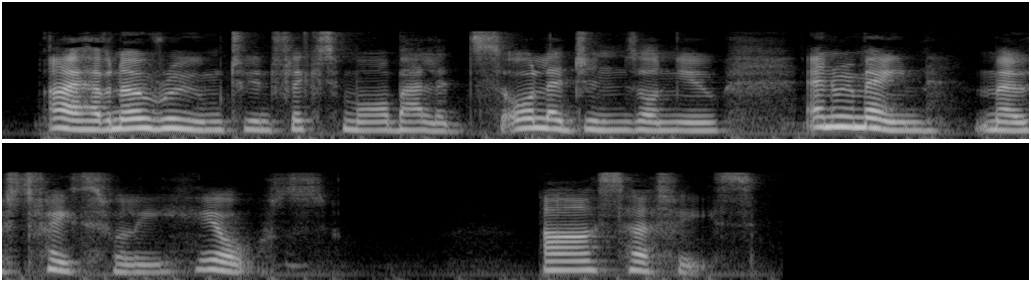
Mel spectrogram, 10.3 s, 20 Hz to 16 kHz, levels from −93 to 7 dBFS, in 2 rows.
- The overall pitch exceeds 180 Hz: Yes, high, 190 Hz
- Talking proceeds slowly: Yes, slow, 110 wpm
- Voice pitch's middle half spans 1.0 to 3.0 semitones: Yes, narrow, 2.6 semitones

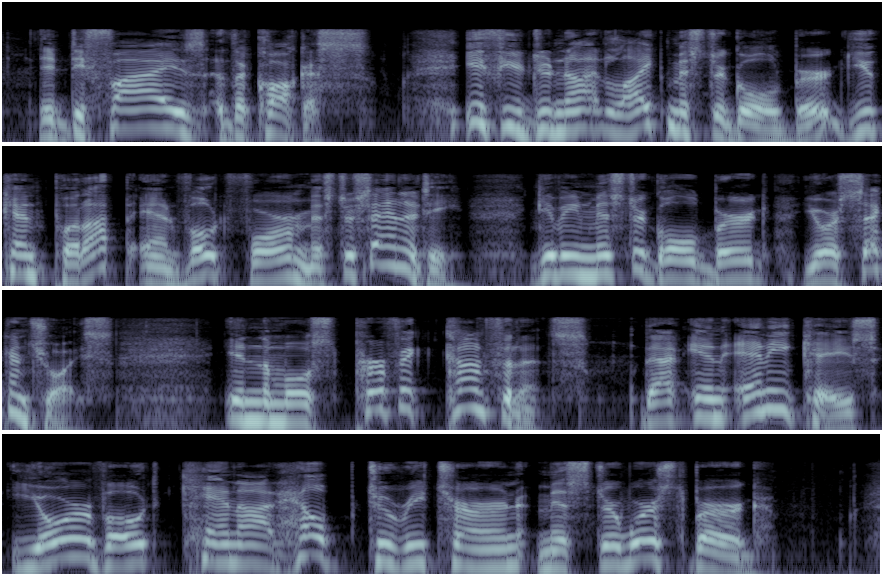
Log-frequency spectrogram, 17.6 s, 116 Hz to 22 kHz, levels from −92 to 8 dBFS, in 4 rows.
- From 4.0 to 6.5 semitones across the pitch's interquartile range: Yes, average, 4.9 semitones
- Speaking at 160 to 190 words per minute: No, average, 145 wpm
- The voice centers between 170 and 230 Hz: Yes, medium, 185 Hz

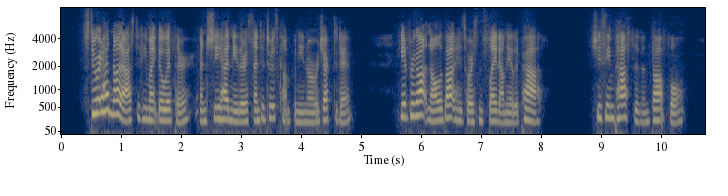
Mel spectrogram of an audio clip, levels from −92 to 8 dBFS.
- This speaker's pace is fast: Yes, fast, 220 wpm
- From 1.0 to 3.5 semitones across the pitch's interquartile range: No, average, 4.4 semitones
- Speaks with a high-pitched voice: Yes, high, 220 Hz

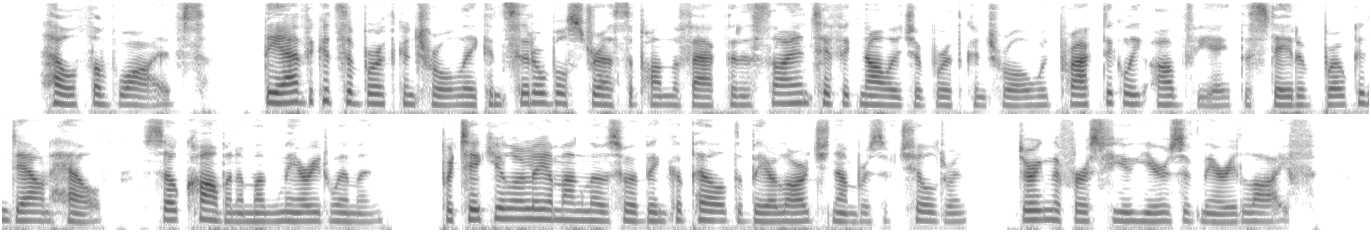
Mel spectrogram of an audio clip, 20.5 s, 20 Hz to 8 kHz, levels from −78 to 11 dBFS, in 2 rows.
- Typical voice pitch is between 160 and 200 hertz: Yes, high, 190 Hz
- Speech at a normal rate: Yes, average, 165 wpm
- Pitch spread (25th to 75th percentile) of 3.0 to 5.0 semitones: No, narrow, 2.5 semitones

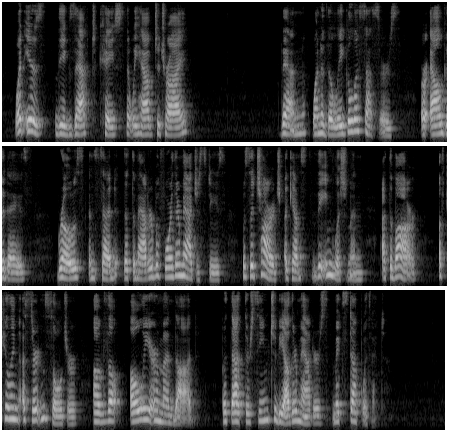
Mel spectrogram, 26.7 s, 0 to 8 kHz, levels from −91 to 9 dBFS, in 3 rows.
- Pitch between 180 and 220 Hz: Yes, medium, 185 Hz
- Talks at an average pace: No, slow, 130 wpm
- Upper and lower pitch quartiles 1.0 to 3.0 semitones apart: No, average, 4.1 semitones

